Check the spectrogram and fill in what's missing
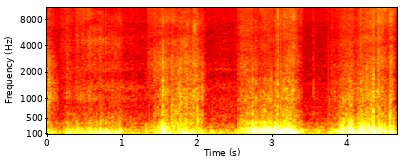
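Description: A large, round, solid cork trivet is held close while long painted nails scratch across its textured surface. The result is dull, low scratching in bursts separated by brief pauses, with almost no bright content.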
